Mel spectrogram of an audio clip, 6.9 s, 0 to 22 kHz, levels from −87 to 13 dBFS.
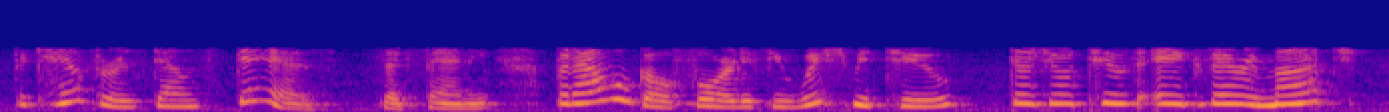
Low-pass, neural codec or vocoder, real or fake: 3.6 kHz; codec, 16 kHz, 16 kbps, FunCodec, trained on Chinese and English, 50 frames a second; fake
